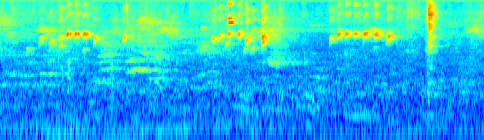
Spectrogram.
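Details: Young hand-reared European goldfinch, about two months old and once fed by syringe, kept close to its owner. Thin, high chirps and twittering notes come in short bursts, with a quick run of repeated notes near the end and a sharp click.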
